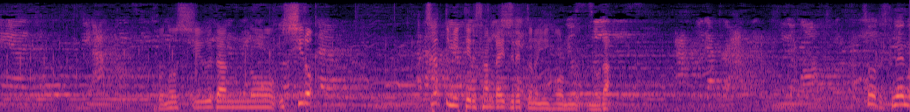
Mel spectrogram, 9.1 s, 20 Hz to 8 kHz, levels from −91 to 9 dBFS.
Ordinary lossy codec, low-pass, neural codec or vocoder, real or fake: none; 7.2 kHz; none; real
